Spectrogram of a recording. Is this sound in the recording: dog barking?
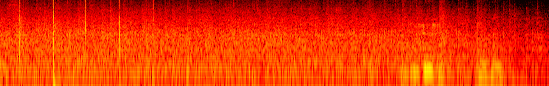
no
